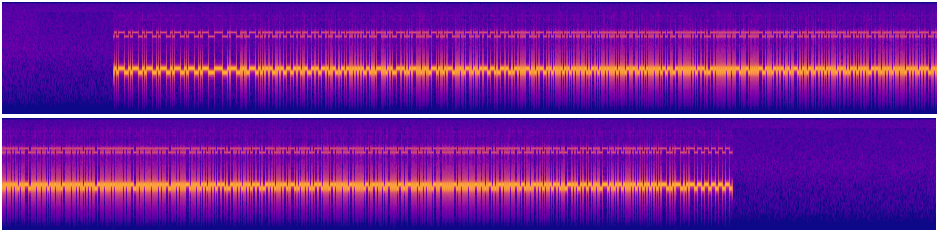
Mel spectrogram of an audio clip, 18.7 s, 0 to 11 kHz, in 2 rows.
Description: NAVTEX (SITOR-B), 100 baud, 170 Hz shift, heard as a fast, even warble, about 1360 Hz centre. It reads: ZCZC FB76 NAV WARNING 313. WRECK IN PSN 30-33N 034-40W. WIDE BERTH REQUESTED. NNNN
